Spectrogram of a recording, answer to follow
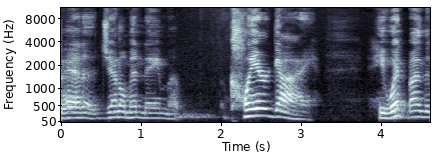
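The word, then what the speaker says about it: Gaey: mail for guy two guys would butt heads they'd walk up they butt heads because the other fellow's from Louisiana he had a Cajun name g AE y pronounced guy so the next day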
